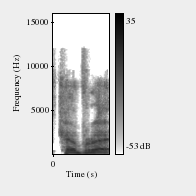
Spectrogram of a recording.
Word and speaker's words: Kebra: goodness to the cabre actually is cabre is in this proper pronunciation to offer a third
